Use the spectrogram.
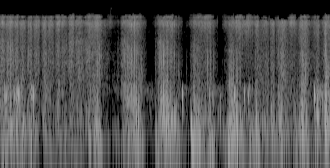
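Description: Fingertips and short nails scratch and rub across the textured weave of a soft, thick, loosely woven white cotton blanket lying bunched on a surface. The result is a steady, muffled, low scratching and rustling with a few brief quieter gaps between strokes.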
